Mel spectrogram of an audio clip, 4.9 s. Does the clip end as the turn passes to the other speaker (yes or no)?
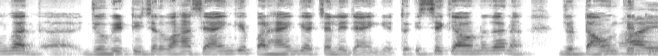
no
